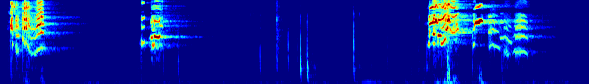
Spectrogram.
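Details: A pair of lovebirds gives three short bursts of shrill, squeaky chirping, the last burst longest and most strident, separated by near silence with a few faint soft ticks.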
